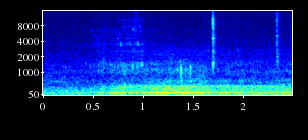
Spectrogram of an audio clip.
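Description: Faint, low vehicle rumble that swells in about half a second in, with a few soft clicks.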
